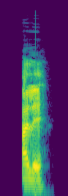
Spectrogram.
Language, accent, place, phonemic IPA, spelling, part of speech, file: French, France, Lyon, /a.le/, allai, verb, LL-Q150 (fra)-allai.wav
- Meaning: first-person singular past historic of aller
